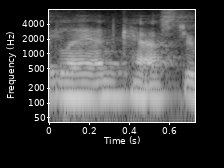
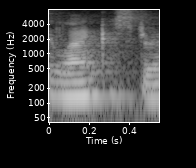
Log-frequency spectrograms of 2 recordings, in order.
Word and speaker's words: Lancaster: Lancaster Pennsylvania but if you say Lancaster people look at you funny so you have to say Lancaster and then they know what you're talking about it's just a local way of how people pronounce it around here so so if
